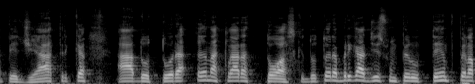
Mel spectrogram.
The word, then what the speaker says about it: Toschi: É doutora, _, Ana Clara, se escreve Toshi, né? Mas se fala Toschi. Isso, Então é Toschi, doutora Ana isso. Clara Toshi.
